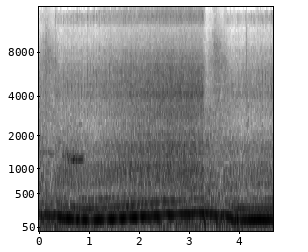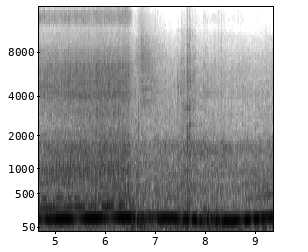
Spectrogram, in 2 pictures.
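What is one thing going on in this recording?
A car engine hums steadily from inside the cabin, its pitch shifting now and then.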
